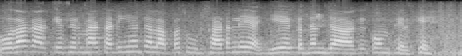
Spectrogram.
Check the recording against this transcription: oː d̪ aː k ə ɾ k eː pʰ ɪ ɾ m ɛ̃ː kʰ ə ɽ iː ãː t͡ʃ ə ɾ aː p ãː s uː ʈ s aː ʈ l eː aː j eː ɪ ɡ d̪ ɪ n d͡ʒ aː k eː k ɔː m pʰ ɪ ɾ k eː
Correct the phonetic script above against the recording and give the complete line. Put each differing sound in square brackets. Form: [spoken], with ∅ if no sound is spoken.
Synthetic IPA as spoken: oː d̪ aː k ə ɾ k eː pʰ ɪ ɾ m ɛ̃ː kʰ ə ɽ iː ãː t͡ʃ ə [l] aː p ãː s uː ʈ s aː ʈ l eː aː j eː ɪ [k] d̪ ɪ n d͡ʒ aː k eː k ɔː m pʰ ɪ ɾ k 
